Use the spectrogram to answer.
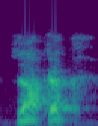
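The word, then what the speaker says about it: Xhaka: naturally the Swiss midfielder uh how do you pronounce the last name it's zaka yep zaka I think that's going to be great for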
